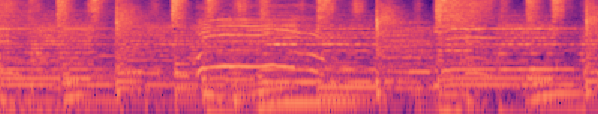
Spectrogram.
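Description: A cat meows a few times in quick succession, its rising and falling cries standing out over a dense, steady background of sound.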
